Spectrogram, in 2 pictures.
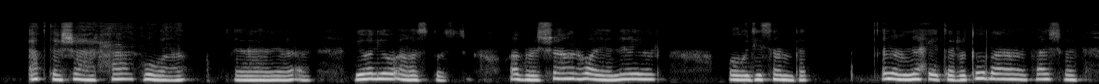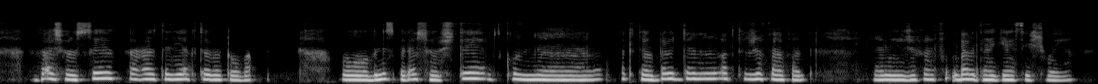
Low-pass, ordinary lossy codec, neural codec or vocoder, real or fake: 7.2 kHz; none; codec, 16 kHz, 4 kbps, FreqCodec, smaller model; fake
